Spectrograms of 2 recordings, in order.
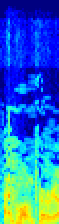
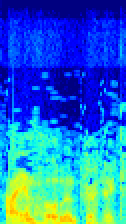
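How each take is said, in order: First: The phrase is said quickly and run together. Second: The phrase is said slowly and clearly enunciated. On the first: The thought is rushed through carelessly. The speaker calls it wrong. "instead of burbling it out fast" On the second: The thought is treated as precious. The speaker calls it right. "Enunciate the words so that they are clearly in thought"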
